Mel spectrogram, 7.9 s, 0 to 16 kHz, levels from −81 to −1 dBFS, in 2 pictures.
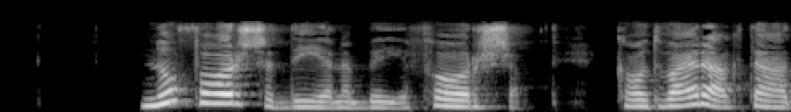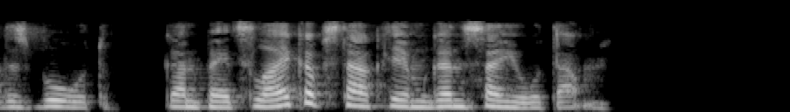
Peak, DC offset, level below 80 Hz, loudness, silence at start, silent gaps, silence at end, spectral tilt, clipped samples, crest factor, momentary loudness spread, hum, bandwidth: -2 dBFS; under 0.1%; -70 dBFS; -21 LUFS; 0.7 s; 2.98-3.03 s, 4.57-4.77 s; 0.95 s; -3.5 dB/octave; under 0.1%; 20 dB; 11 LU; none; 7.8 kHz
